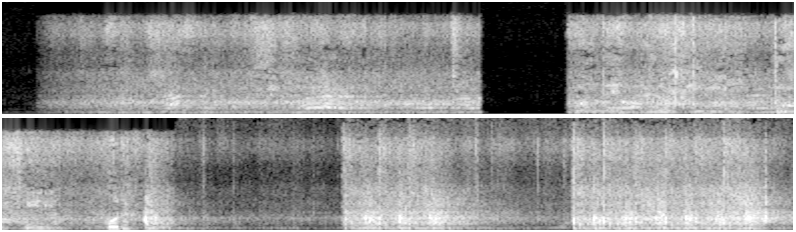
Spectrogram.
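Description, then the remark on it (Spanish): Sustained bursts of automatic gunfire crackle in rapid, rhythmic volleys during an armed clash over territory, gunmen shooting from the roofs of family homes in Banamichi, Sonora, with brief pauses between strings of shots and a rough, noisy background like a phone recording. “En el video se aprecia cómo estos sujetos se resguardan en los techos de las casas habitadas por las familias mientras realizan disparos.”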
